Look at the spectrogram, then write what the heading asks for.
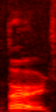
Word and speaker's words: Bird: article Jay Wilson on Mac yak and Michael bird it is pronounced bird by the way why didn't Apple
